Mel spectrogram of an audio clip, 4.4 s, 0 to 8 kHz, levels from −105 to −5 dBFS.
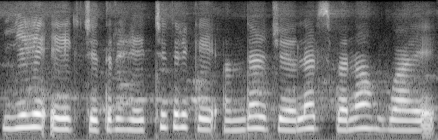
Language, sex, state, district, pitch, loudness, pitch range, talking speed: Hindi, female, Madhya Pradesh, Bhopal, 230 Hz, -17 LUFS, 220-255 Hz, 150 wpm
